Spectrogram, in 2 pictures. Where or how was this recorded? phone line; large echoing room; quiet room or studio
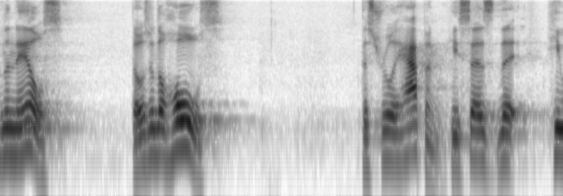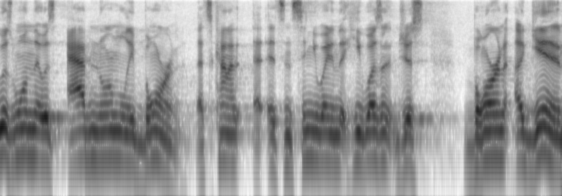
large echoing room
